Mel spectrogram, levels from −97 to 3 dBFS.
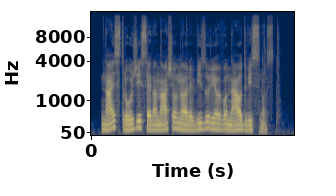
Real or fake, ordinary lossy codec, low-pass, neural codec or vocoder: fake; none; 14.4 kHz; vocoder, 44.1 kHz, 128 mel bands every 256 samples, BigVGAN v2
